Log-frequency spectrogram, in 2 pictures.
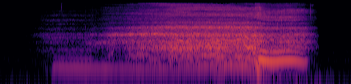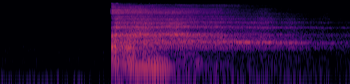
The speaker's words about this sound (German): Dann sagt er so, pass auf, jetzt atme im Takt. Pass auf, komm, wir atmen jetzt mal alle zusammen. Beruhigung. Wir atmen jetzt mal alle zusammen.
